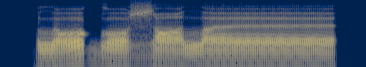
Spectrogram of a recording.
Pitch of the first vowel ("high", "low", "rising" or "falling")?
rising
